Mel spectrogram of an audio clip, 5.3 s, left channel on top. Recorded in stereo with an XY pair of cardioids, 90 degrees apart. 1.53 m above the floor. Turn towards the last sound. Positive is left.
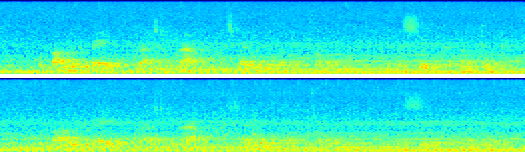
turn(degrees=60)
